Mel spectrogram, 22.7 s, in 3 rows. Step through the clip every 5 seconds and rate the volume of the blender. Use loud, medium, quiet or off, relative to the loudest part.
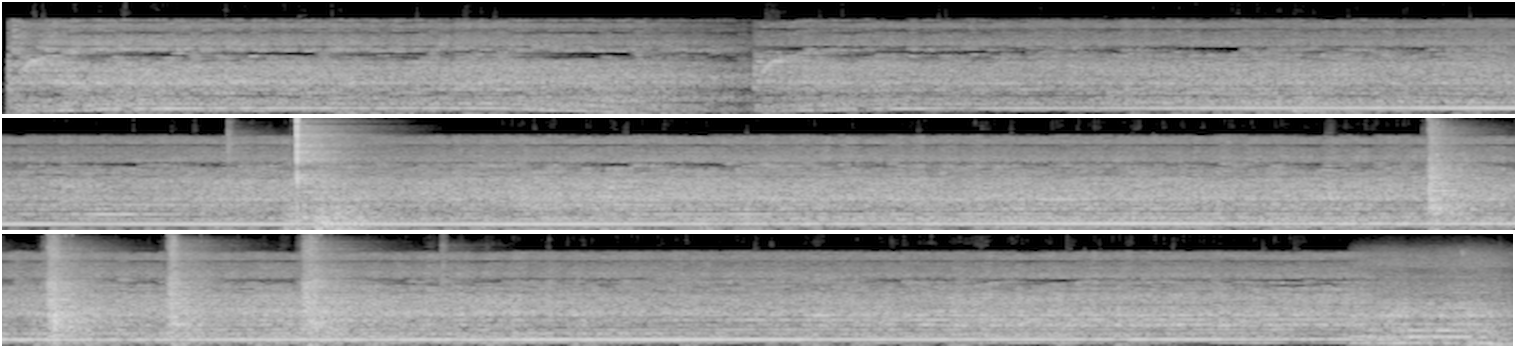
medium, loud, loud, loud, loud.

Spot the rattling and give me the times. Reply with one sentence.
You can hear the rattling from 14.7 to 17.4 s.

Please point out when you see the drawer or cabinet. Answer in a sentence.
The drawer or cabinet can be heard from 8.7 to 9.4 s.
